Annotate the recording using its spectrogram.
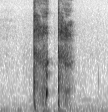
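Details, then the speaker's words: Two quick, dry coughs in close succession from someone coughing repeatedly while playing Roblox. "Maaf guys batuk animasi"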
